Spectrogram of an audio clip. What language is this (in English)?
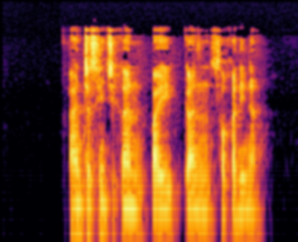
Santiago del Estero Quichua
